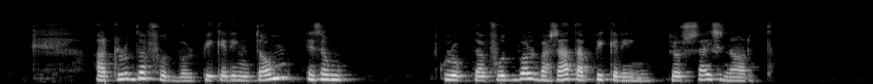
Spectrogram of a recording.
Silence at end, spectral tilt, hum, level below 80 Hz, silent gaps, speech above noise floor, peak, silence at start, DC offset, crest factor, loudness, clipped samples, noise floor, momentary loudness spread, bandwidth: 1.2 s; -7 dB/octave; none; -60 dBFS; none; 55 dB; -2 dBFS; 0.95 s; under 0.1%; 16 dB; -19 LUFS; under 0.1%; -73 dBFS; 9 LU; 7.6 kHz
